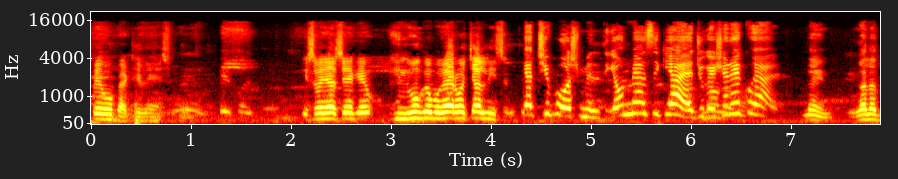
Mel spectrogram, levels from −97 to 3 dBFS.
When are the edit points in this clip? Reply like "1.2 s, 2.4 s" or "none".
4.2 s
